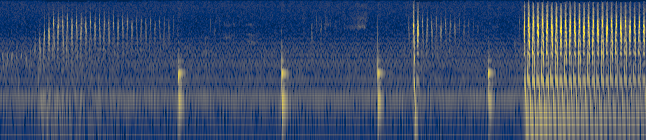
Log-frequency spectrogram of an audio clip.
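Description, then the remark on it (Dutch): Electronic audio reference signal for aiming a telescope: a steady low hum with sharp, evenly spaced pings, then a loud buzzing tone with harsh static suddenly cuts in and holds to the end. “Geef mij eens een audioreferentie voor het richten van de telescoop.”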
